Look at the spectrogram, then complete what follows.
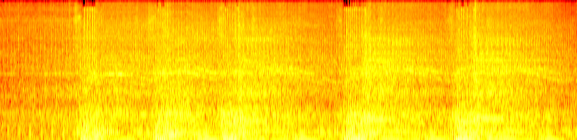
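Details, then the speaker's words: Perodua Kenari with aftermarket exhaust after the front section was refitted and its joint tightened; each throttle blip brings a sharp puffing chuff over the engine note, less than before; exhaust still leaking at the joint, maybe missing gasket or wrong-size exhaust. "It's nowhere near as bad as it was. It was chucking really bad. Yeah, there is still a bit but um"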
